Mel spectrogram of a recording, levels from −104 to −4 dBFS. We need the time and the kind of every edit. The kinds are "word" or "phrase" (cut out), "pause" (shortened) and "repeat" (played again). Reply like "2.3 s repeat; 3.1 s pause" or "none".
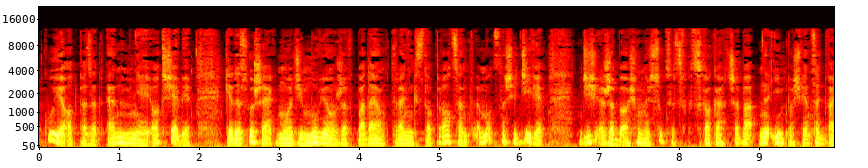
none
